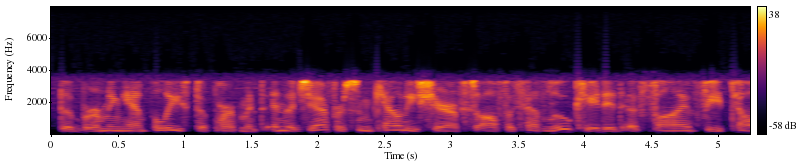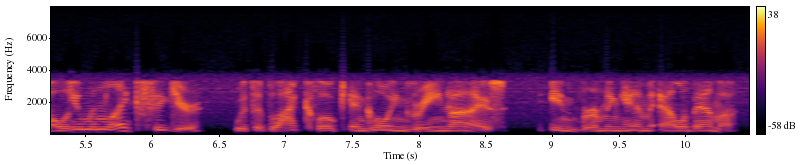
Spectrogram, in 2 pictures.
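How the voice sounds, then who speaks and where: A man's voice: medium pitch, fairly quick, slight background noise. Tinny synthetic American male alert announcer. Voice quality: synthetic text-to-speech voice. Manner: formal, impersonal, reading out clipped lists. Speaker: weather radio announcer. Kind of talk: scripted emergency weather alert announcement. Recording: muffled, phone-like weather radio broadcast.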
